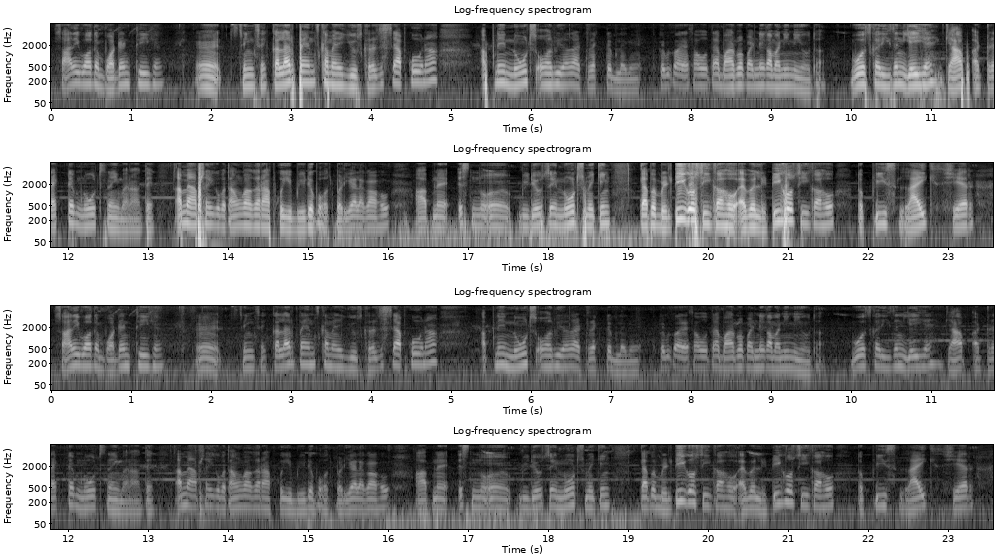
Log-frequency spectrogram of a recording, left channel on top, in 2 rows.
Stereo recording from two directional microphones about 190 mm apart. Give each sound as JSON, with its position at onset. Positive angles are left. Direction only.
{"t": 0.1, "sound": "speech", "side_deg": 10}
{"t": 0.5, "sound": "speech", "side_deg": 30}
{"t": 1.8, "sound": "speech", "side_deg": 50}
{"t": 21.1, "sound": "speech", "side_deg": 40}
